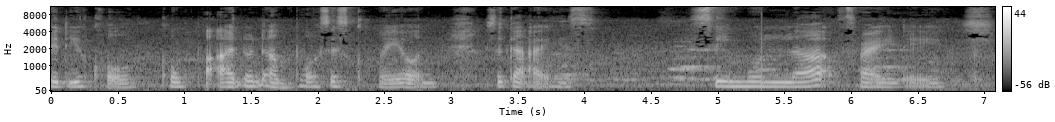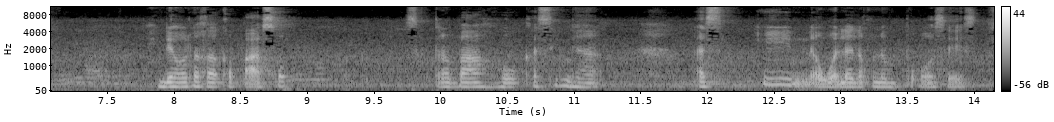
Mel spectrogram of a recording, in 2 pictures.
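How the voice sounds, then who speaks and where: A woman with a fairly low pitch speaks at a very slow pace, leaving long, frequent pauses. Her intonation stays fairly even, and background noise is noticeable. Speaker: call center agent, vlogger. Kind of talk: casual vlog.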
